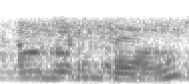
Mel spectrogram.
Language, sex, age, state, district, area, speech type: Malayalam, female, 30-45, Kerala, Idukki, rural, conversation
